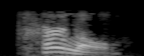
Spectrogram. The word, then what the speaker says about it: colonel: read English I'm going to pronounce that word colonel you know like a kernel of corn and not colonel which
